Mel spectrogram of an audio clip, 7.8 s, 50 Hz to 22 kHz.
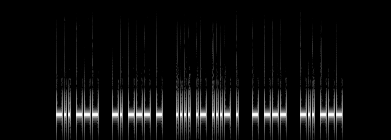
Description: Morse code, heard as a keyed tone, about 28 wpm, 700 Hz. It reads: DO NOT HAVE TO DO
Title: Sets of 5 Words 30wpm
